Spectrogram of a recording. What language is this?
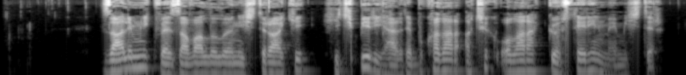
Turkish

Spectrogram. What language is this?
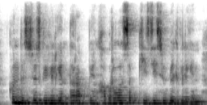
Kazakh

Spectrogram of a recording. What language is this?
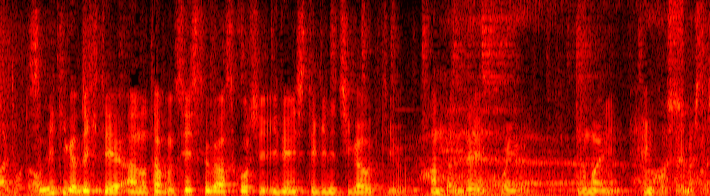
Japanese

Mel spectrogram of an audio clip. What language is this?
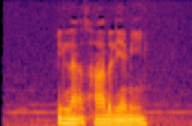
Arabic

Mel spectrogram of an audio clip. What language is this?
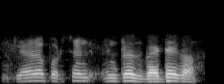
Urdu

